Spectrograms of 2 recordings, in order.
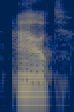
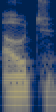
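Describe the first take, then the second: First: It is said with a Filipino accent. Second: It is said with a Canadian accent.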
